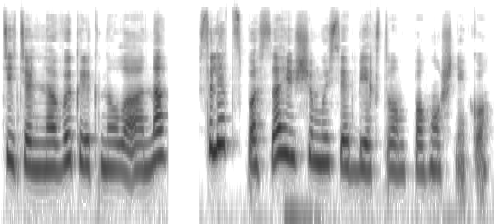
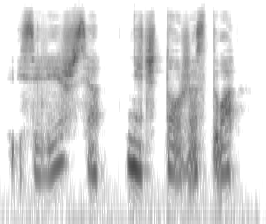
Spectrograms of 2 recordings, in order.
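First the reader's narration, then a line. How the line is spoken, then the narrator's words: Menacing hiss. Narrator (Russian): прошипел его неотвязный мучитель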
